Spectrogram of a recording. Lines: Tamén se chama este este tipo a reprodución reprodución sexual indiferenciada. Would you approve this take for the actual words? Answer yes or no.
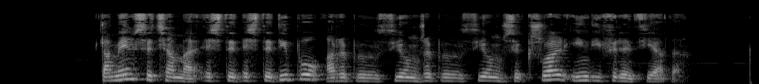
yes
